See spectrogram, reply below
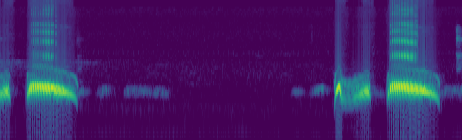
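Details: Spotted dove decoy cooing to provoke fighting and to call a mate, used to stir a stubborn wild-caught bird into cooing. Two loud, low cooing phrases, each a short rising note and then a longer mellow coo, separated by quiet gaps.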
